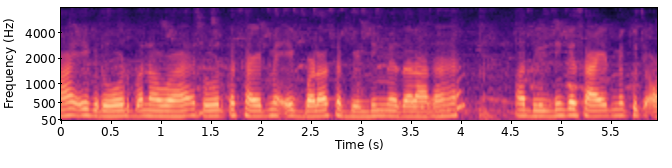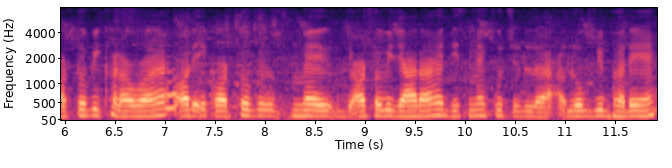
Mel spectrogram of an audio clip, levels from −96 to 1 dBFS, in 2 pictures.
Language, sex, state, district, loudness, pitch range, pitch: Hindi, male, Bihar, Kishanganj, -16 LUFS, 140-155 Hz, 145 Hz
